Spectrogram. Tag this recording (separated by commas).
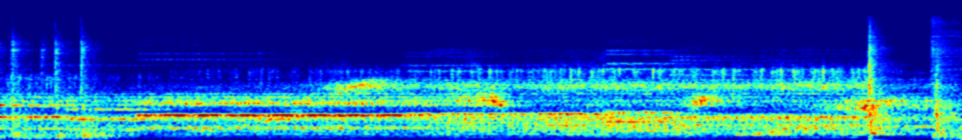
Musical instrument, Cymbal, Percussion, Drum kit, Bass drum, Music, Drum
